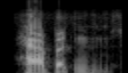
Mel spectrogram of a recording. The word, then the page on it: habitant: American English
